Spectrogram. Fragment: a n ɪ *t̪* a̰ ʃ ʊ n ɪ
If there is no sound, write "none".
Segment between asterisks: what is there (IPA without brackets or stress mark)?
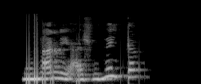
none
